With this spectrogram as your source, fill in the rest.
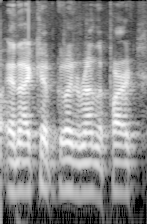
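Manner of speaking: normal talking voice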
